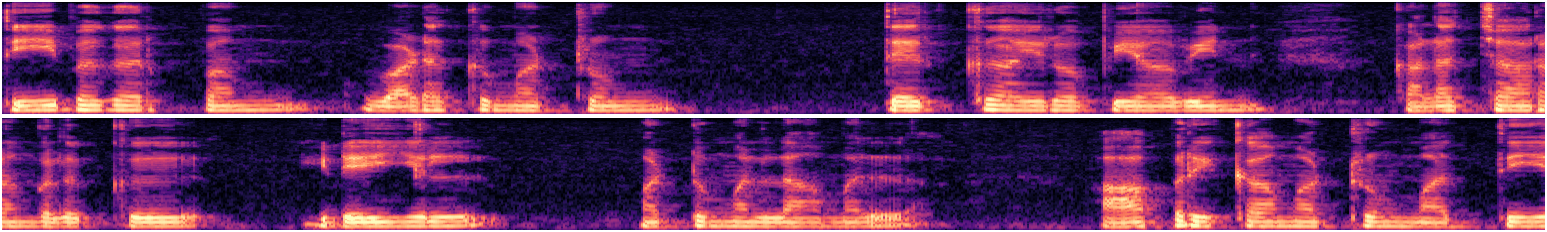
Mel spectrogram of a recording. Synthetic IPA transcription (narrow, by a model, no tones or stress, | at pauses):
t̪iːbɐɣɐɾpɐmʋɐɽɐkːɯmɐʈrɯm | t̪ɛrkɯɐɪɾoːpːɪjaːʋɪnkɐlɐt͡ʃːaːɾɐŋɡɐɭɯkːɯ | ɪɽɐjɪl | mɐʈːɯmɐlːaːmɐl | aːfɐɾɪkːaːmɐʈrɯmːɐt̪ːɪjɐ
